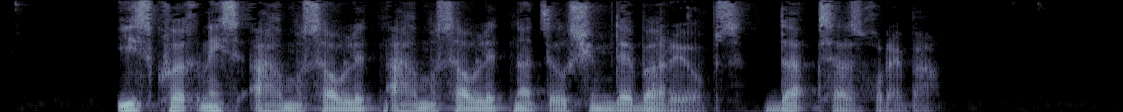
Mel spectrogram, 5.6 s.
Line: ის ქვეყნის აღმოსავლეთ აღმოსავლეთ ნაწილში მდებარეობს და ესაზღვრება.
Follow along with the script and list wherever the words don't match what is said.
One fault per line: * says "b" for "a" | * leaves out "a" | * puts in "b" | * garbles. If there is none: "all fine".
all fine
